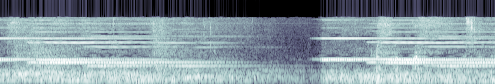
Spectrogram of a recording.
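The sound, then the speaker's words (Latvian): An electric bell rings continuously in a parliament chamber before a vote, a steady metallic jangle that dips briefly about midway and then resumes at full strength. “Lūdzu zvanu.”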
